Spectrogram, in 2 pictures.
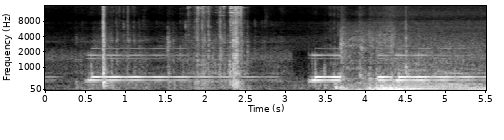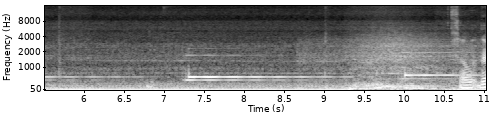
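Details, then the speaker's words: BMW E46 328i inline-six after replacing the cylinder 6 coil pack for a P0306 misfire: catches after a key rattle and settles into a smooth steady idle, no stumble or shaking; misfire fixed. "there it goes. The car is working perfectly. It's not misfiring anymore. So it was just the coil."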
